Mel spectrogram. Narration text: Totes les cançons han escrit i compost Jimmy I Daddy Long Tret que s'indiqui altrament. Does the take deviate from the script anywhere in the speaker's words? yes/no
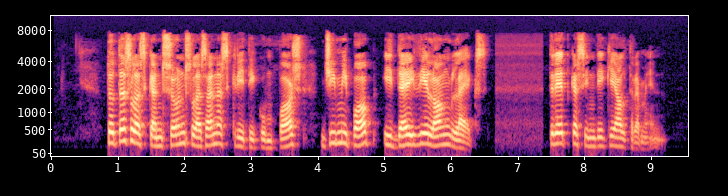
yes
